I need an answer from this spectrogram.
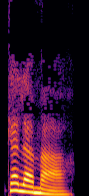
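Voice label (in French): "calamar", French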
